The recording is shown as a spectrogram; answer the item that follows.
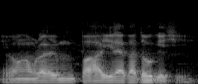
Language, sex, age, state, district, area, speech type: Bengali, male, 30-45, West Bengal, Darjeeling, urban, spontaneous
